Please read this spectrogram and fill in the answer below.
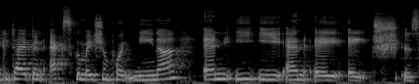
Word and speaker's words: Neenah: everything and you can type in exclamation point nina n-e-e-n-a-h is how you spell that right yeah there you go the neenah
